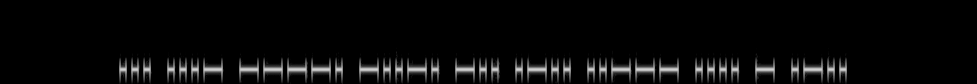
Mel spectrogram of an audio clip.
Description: Morse code, heard as a keyed tone, about 20 wpm, 700 Hz. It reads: SV9/DL2HTL
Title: Difficult Call Signs 20wpm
